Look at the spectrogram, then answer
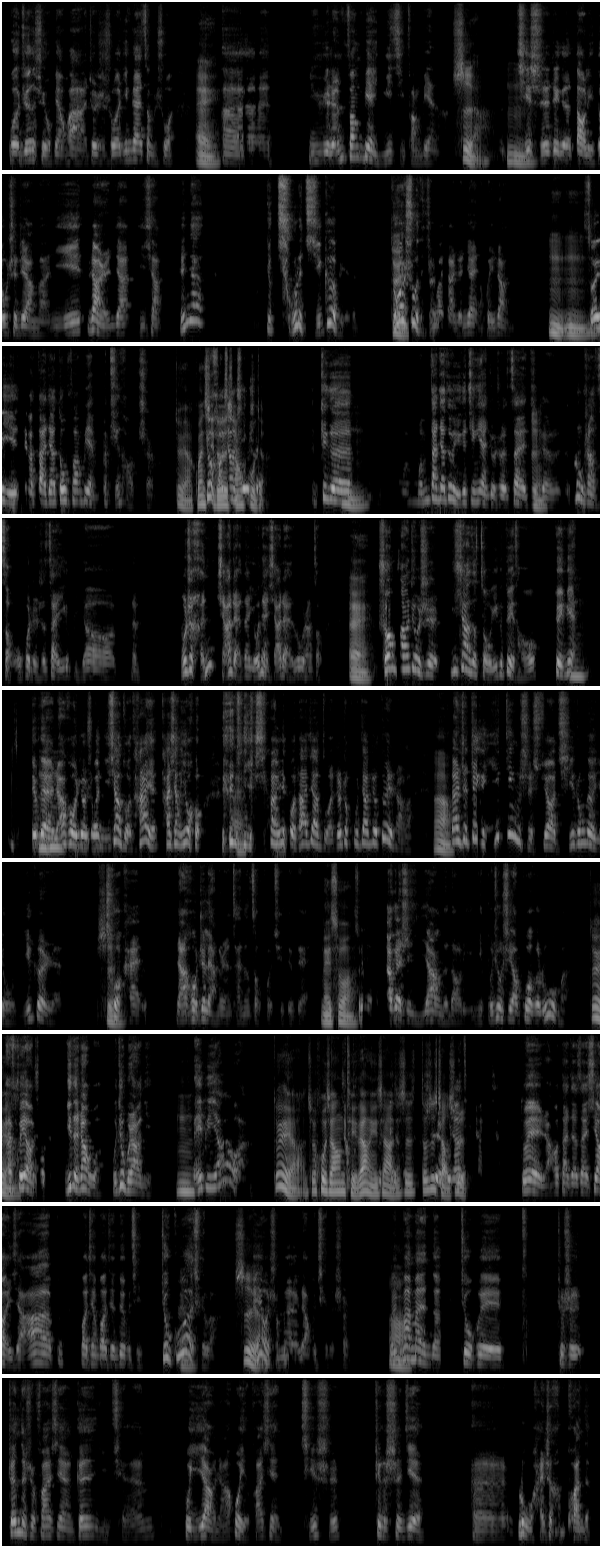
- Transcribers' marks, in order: other background noise; laughing while speaking: "右，你向右他向左"; unintelligible speech; lip smack
- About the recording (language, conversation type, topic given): Chinese, podcast, 你能分享一次让你放下完美主义的经历吗？
- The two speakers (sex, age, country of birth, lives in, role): male, 30-34, China, United States, host; male, 70-74, China, United States, guest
